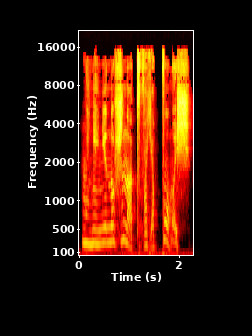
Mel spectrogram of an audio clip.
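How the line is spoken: Angry reply. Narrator (Russian): Зло ответила я

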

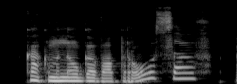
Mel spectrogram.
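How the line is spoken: Drawn-out drawl. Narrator (Russian): протянула

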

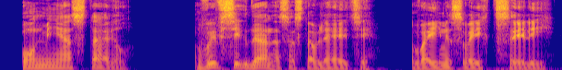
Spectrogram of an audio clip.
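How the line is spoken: Calm female voice. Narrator (Russian): она спокойно сказала

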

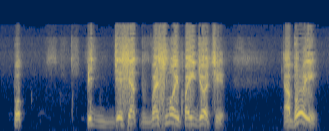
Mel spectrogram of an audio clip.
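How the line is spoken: Shouting. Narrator (Russian): кричал Сеня

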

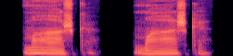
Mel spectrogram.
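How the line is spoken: Muffled into shoulder. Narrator (Russian): глухо проговорила мама в ее плечо

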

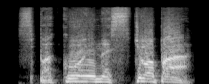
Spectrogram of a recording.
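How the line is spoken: Growl into ear. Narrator (Russian): рыкнул Харитон Сергеевич в ухо Ажурову

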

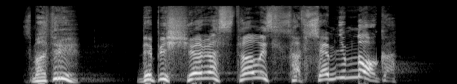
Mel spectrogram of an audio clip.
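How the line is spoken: Cheerful pirate exclaiming. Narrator (Russian): Весело воскликнул толстобрюхий пират

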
